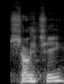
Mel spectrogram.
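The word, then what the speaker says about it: Shang-Chi: experience i love that's shangchi is that how you're supposed to say that's that's how they say it in the movie okay um us americans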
